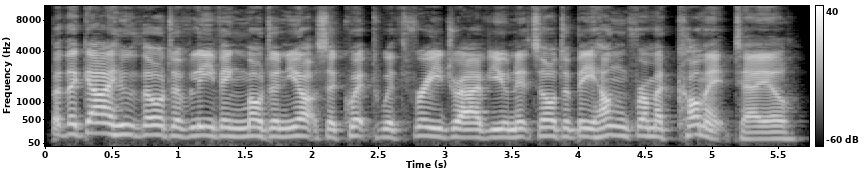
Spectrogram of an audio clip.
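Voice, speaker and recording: Man playing cocky space mechanic, raised pitch. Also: normal speed, fairly bright tone, lightly acted. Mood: wry, unfazed. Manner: clipped, slangy, wisecracking. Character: cocky, plucky male spaceship mechanic, wry and slangy. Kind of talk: storybook dialogue in a sci-fi audiobook.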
